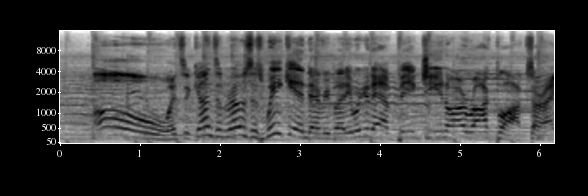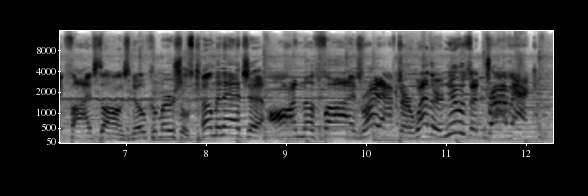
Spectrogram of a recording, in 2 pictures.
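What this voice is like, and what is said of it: Over-the-top rock radio DJ voice. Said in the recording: “that radio voice ... we all try to do that voice”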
